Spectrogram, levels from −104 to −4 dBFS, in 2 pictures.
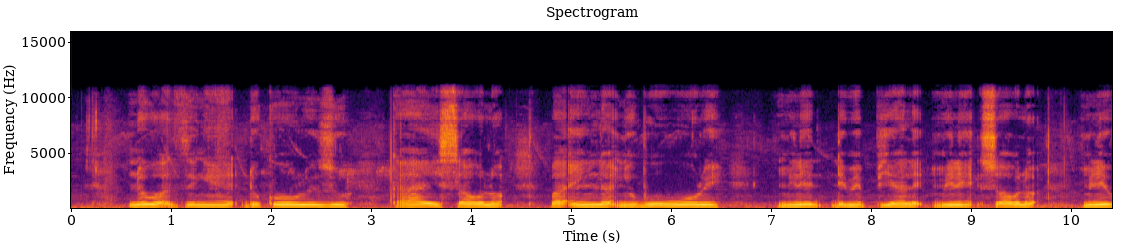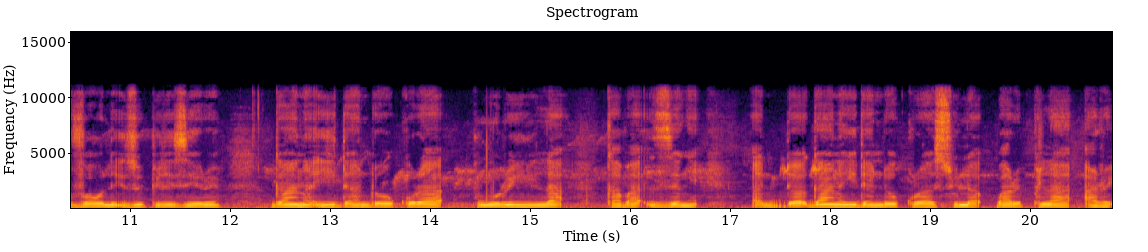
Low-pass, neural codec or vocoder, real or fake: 10.8 kHz; none; real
